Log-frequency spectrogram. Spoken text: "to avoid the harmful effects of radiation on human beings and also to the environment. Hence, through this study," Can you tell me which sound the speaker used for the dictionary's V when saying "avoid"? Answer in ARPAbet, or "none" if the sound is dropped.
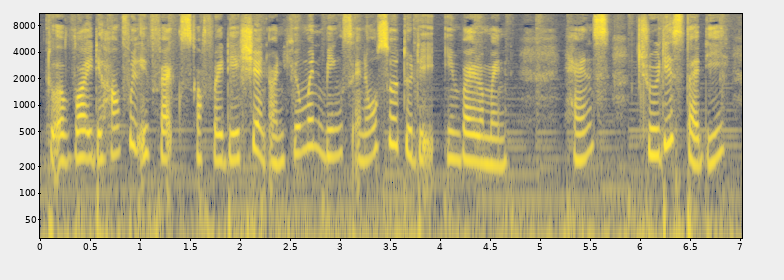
V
